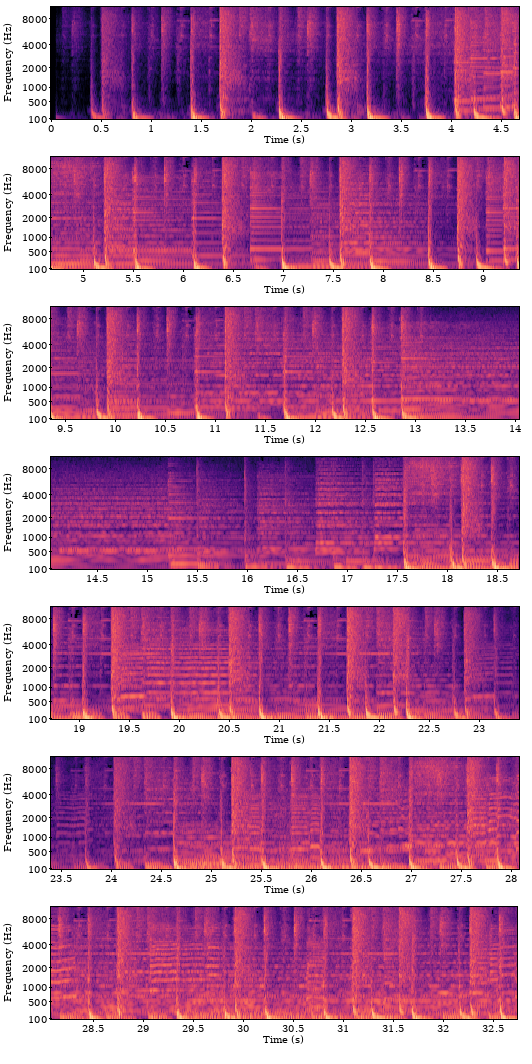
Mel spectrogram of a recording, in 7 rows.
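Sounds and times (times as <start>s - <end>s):
80s drum beat at 102 bpm: 0.1s - 13.1s, 17.6s - 32.7s.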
